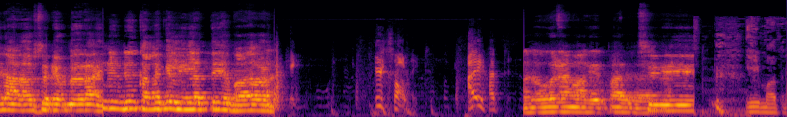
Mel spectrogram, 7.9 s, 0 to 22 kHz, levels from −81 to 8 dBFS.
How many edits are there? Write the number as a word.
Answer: two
